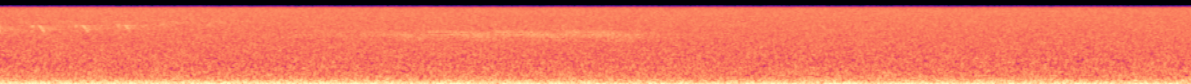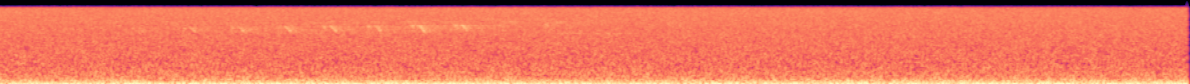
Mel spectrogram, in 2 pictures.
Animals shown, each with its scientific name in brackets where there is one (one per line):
Black-throated Green Warbler (Setophaga virens)
Blackburnian Warbler (Setophaga fusca)
Ovenbird (Seiurus aurocapilla)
